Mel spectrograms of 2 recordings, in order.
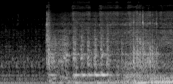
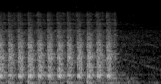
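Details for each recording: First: Range Rover diesel, previously non-starting, cranks and catches after a short crank, settling into a quiet, even low idle with no knocking; confirms diesel fuel starvation, owner hopes volume control valve. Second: Range Rover diesel, fuel system bled with new tool, good pressure at valve: starter spins in fast even pulses but never fires; crank no-start, fuel starvation suspected.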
